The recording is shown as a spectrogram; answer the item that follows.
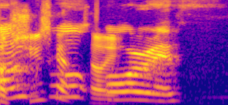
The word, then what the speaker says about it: Oris: Oris.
